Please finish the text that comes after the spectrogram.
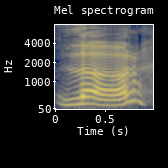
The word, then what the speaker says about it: leur: The E-U-R spelling opens it up. You have a sounded consonant. It's in the interior of the word. The S is silent, nothing after it to create a liaison. So, leur.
